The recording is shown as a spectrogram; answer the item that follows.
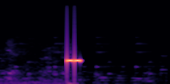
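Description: A short, loud electronic beep, one steady high tone lasting a fraction of a second about a second in, clicking on and off; the faint room sound before it cuts out abruptly when it ends.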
